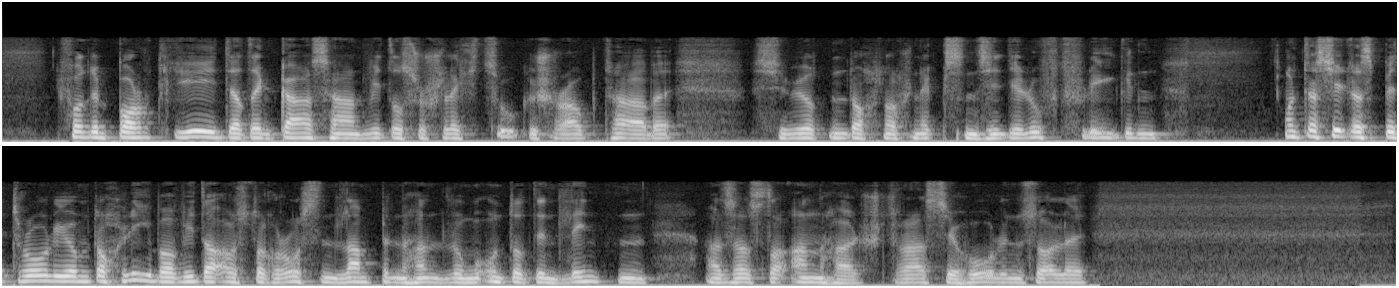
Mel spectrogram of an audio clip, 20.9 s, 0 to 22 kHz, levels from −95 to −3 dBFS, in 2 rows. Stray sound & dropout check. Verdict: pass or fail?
pass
